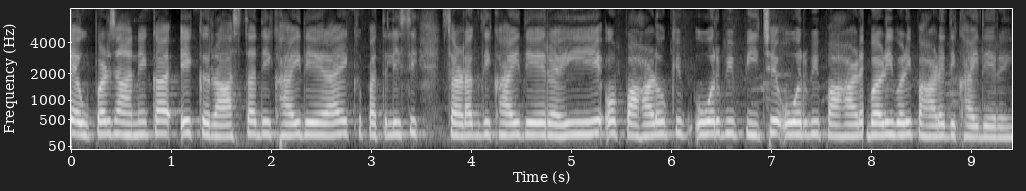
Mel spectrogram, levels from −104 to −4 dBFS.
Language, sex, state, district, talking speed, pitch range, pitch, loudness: Hindi, female, Maharashtra, Sindhudurg, 185 wpm, 210-230 Hz, 220 Hz, -22 LUFS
